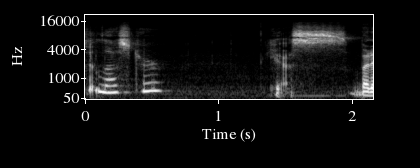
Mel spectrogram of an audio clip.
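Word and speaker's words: Leicester: button box and then it's Lester you know pronounce it Lester yes but it's like l i CS so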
